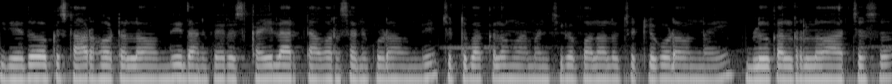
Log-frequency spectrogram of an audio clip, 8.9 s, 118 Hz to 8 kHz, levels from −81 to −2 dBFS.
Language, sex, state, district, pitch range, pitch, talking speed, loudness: Telugu, male, Andhra Pradesh, Guntur, 145-150 Hz, 145 Hz, 170 wpm, -31 LUFS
